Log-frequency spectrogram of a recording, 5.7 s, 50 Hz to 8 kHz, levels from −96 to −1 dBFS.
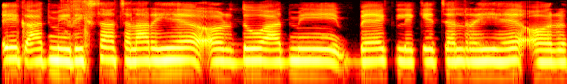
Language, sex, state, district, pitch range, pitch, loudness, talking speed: Hindi, female, Bihar, Kishanganj, 200-215 Hz, 210 Hz, -14 LUFS, 170 wpm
